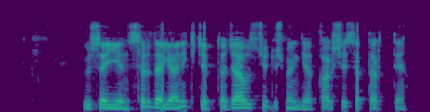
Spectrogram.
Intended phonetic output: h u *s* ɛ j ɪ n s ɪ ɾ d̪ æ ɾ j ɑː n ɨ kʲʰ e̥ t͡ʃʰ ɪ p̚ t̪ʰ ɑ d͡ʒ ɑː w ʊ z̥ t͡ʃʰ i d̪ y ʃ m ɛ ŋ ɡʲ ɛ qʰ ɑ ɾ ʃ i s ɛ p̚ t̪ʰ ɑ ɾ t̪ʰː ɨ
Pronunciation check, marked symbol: correct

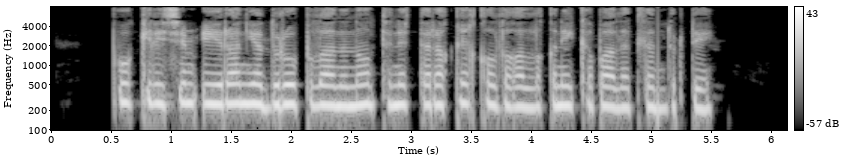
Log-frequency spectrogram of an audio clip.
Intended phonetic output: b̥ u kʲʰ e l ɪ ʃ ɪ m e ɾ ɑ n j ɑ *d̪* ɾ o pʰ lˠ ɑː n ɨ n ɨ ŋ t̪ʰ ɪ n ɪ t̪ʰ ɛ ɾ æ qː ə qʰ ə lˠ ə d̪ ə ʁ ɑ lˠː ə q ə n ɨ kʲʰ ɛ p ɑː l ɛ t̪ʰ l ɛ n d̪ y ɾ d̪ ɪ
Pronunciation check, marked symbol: correct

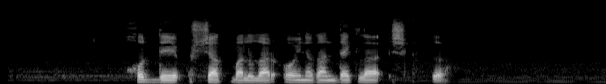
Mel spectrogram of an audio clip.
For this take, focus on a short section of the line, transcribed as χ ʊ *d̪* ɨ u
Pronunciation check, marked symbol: incorrect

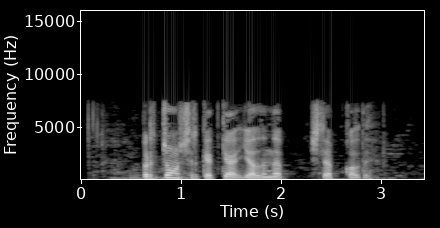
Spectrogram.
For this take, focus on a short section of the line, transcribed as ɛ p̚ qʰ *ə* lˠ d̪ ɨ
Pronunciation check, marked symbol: incorrect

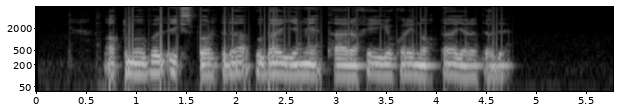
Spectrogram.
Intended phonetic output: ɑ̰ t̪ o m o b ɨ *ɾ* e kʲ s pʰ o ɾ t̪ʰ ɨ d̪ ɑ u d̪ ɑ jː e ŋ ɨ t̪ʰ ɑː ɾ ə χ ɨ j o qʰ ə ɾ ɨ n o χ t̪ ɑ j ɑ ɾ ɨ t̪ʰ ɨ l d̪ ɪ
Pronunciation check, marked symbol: incorrect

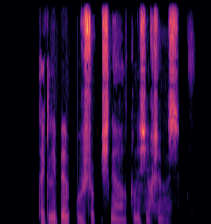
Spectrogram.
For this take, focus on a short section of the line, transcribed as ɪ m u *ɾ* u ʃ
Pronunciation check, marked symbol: correct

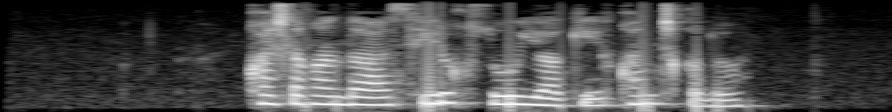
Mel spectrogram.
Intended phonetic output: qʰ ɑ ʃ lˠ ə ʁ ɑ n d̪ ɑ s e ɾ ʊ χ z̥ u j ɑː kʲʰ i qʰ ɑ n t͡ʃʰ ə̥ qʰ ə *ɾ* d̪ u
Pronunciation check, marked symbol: incorrect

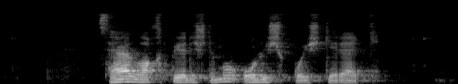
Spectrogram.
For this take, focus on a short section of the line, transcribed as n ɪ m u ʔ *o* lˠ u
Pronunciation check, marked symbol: correct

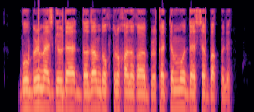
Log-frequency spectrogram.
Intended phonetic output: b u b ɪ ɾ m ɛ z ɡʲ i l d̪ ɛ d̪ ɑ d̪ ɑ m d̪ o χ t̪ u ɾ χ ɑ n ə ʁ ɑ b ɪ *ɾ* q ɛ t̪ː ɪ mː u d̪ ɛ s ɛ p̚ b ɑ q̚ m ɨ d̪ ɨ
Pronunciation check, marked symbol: correct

